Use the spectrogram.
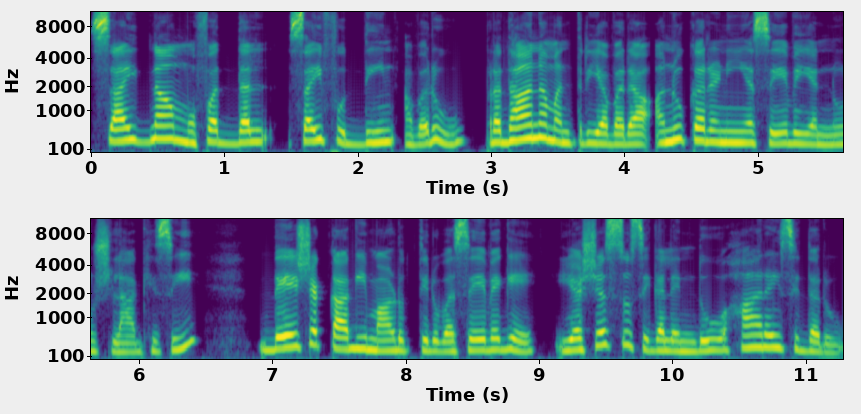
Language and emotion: Kannada, neutral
